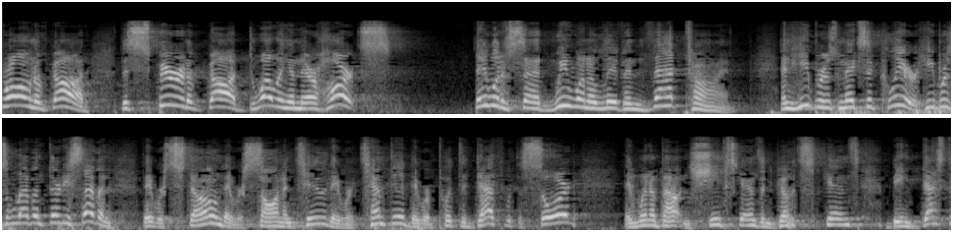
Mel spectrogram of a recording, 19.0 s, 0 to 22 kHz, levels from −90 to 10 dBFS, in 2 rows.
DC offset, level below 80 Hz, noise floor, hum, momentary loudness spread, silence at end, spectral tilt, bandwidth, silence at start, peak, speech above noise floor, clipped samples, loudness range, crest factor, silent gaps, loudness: under 0.1%; -40 dBFS; -57 dBFS; none; 8 LU; 0 s; -5 dB/octave; 11 kHz; 0 s; -2 dBFS; 40 dB; under 0.1%; 3 LU; 14 dB; none; -17 LUFS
